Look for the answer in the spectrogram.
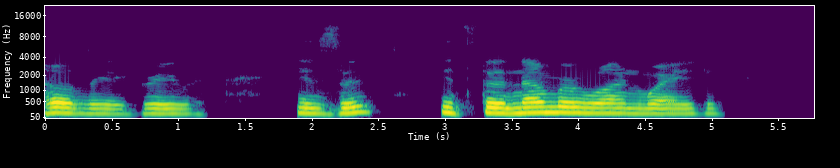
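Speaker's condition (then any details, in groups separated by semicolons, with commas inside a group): Young onset Parkinson's disease; deep brain stimulation implant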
